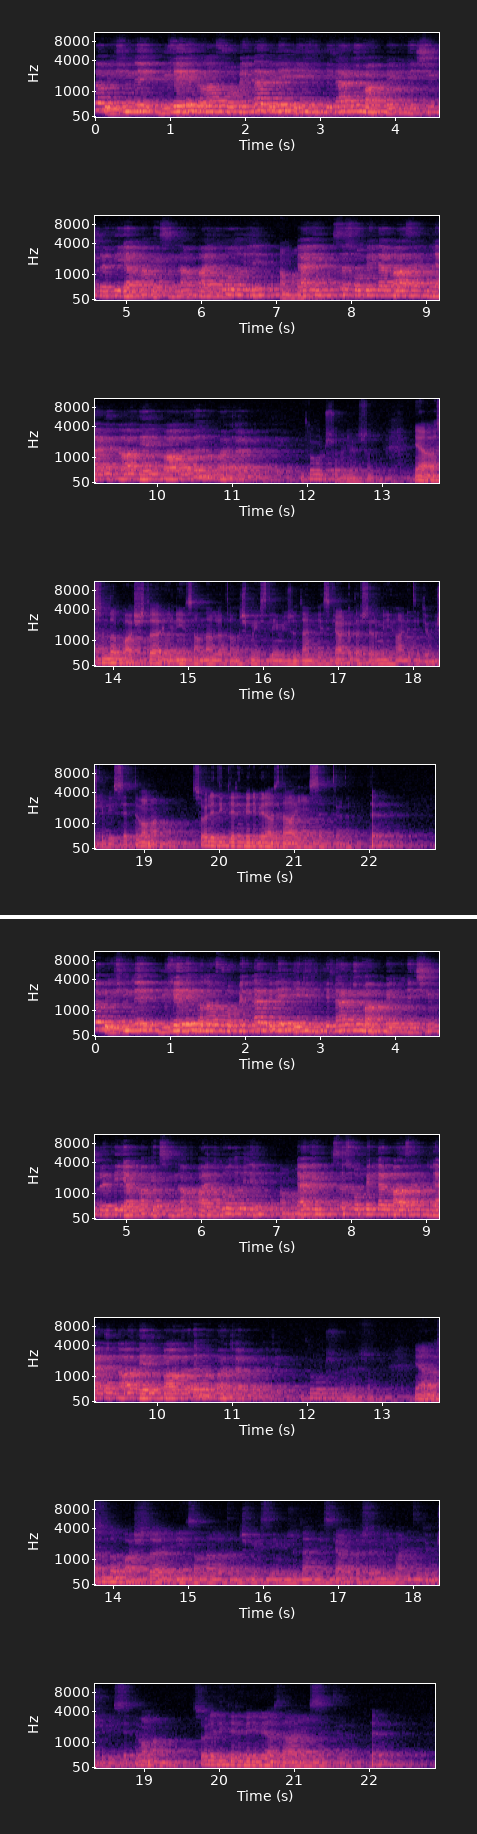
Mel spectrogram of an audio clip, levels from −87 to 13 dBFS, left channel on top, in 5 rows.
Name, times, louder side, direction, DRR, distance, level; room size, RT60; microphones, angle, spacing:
voice 1, 0.0-6.8 7.3-11.5, right 1 dB, 45° right, -7 dB, 1.0 m, -22 dB
voice 2, 7.1-7.4 11.9-19.2 19.7-22.1, left 2 dB, 40° left, 5 dB, 0.4 m, -28 dB
7.7 x 6.8 x 3.0 m, 2.2 s
head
